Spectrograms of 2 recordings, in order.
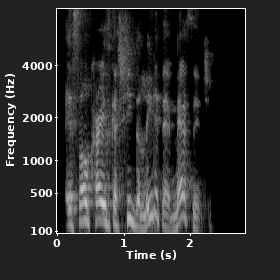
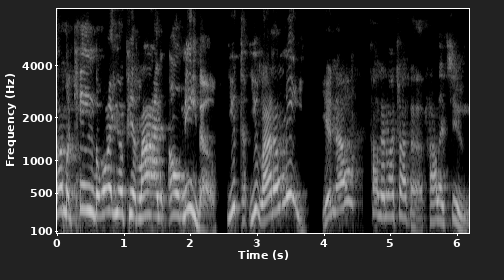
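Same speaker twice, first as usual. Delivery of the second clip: indignant retort; 10 semitones higher, 4 dB louder than usual. Retold or imitated. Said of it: "I said".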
